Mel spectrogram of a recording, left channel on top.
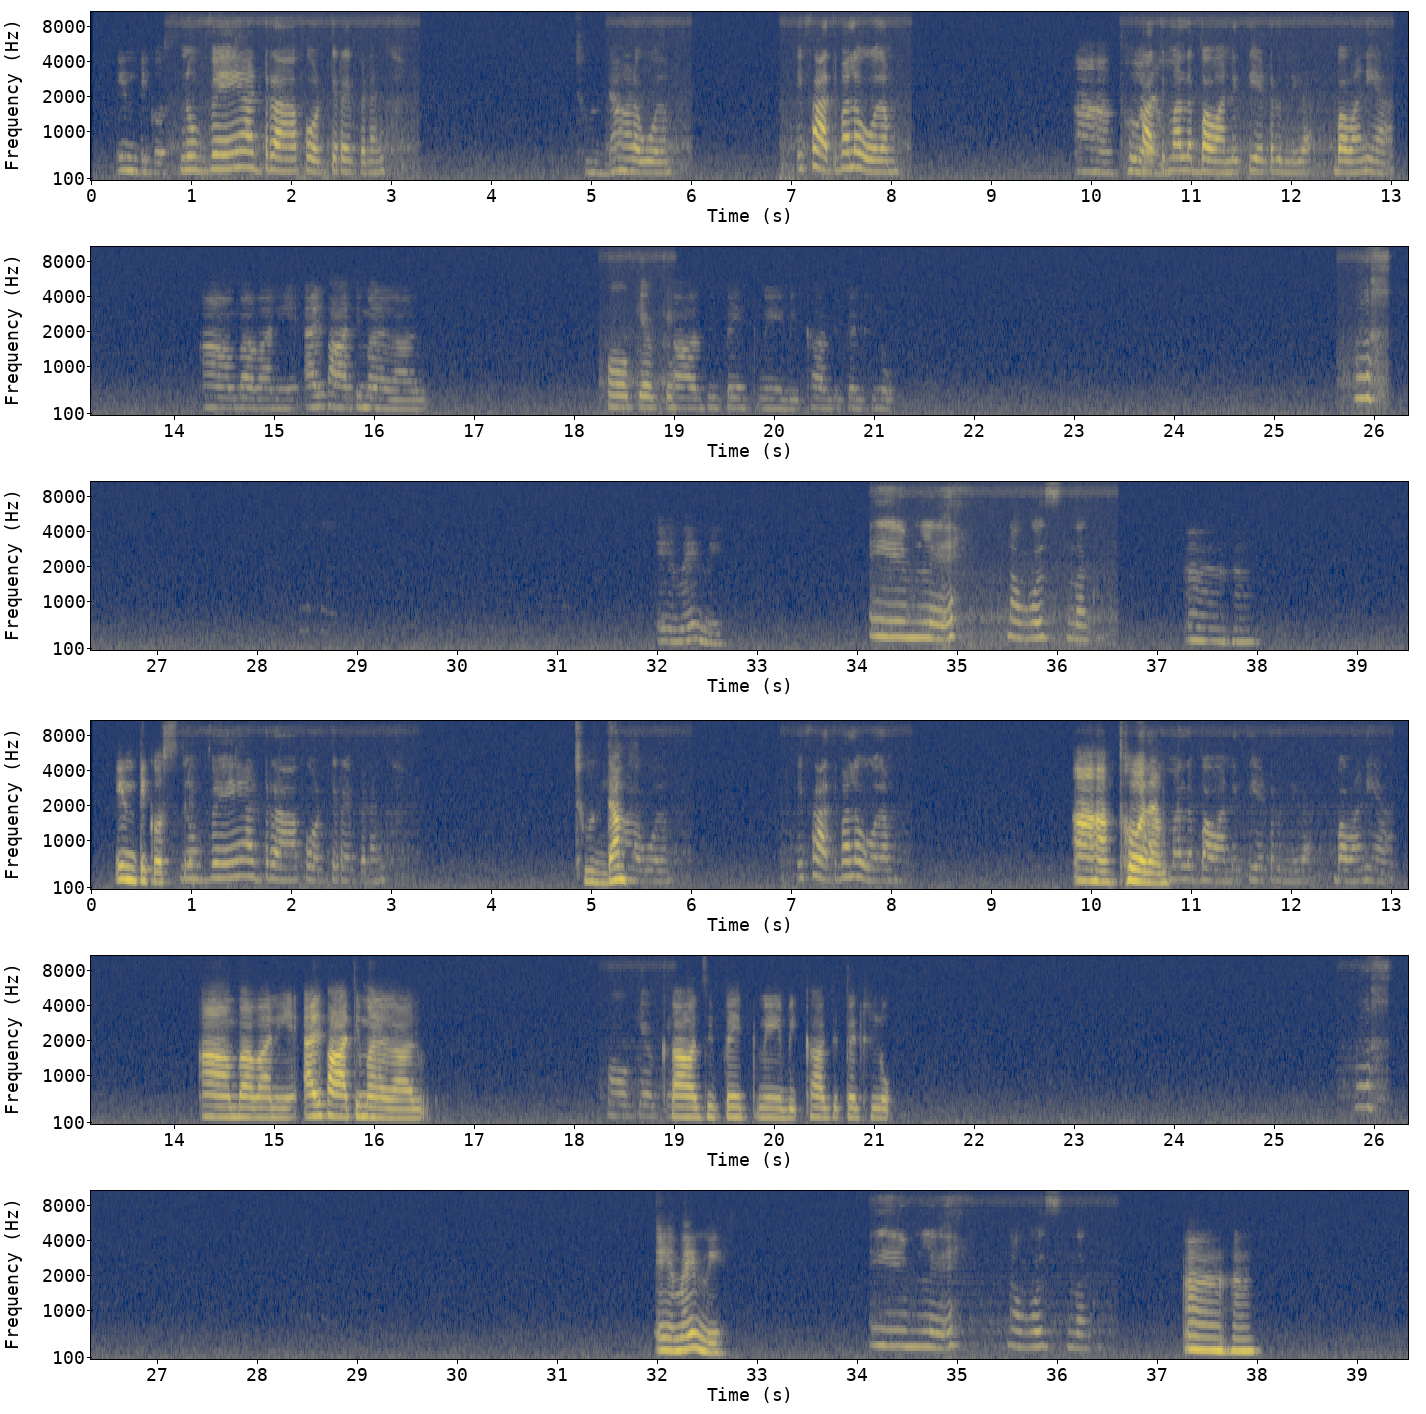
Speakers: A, on the right (about 40°); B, on the left (about 25°).
A: ఇంటికొస్తే.
B: నువ్వ్ వే అట్రా ఫోర్త్ ఇయర్ అయిపోయినాక
A: చూద్దాం.
B: అడ పోదాం ఈ ఫాతిమలో పోదాం
A: ఆహా పోదాం.
B: ఫాతిమాలో భవానీ థియేటర్ ఉందిగా భవాని
A: ఆ భవానీ ఎం అది ఫాతిమలొ గాదు
B: ఓకే ఓక్
A: కాజీపేట్ మే బి కాజీపేట్ లో
B: ఆ
A: ఏమైంది
B: ఏం లే నవ్వొస్తుంది నాకు
A: ఉమ్ హ్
